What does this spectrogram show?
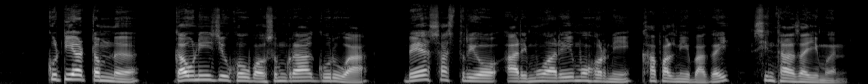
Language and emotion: Bodo, neutral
